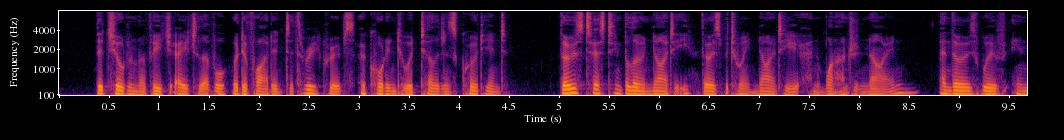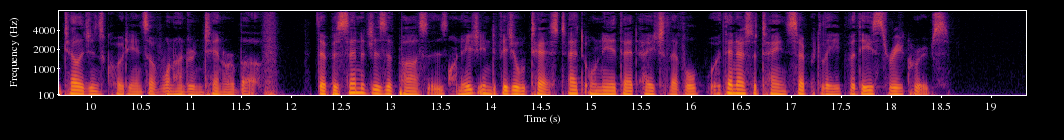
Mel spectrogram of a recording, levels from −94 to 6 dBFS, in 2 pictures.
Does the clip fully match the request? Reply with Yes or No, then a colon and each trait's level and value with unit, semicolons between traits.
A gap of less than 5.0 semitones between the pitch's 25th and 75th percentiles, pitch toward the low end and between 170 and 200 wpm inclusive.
Yes: average, 3.2 semitones; low, 110 Hz; average, 185 wpm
